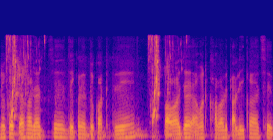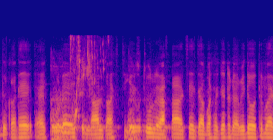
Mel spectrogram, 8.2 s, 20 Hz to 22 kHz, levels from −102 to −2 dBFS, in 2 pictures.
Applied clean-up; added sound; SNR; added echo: neural mask model RNNoise.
